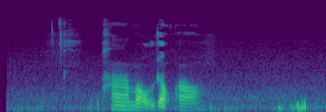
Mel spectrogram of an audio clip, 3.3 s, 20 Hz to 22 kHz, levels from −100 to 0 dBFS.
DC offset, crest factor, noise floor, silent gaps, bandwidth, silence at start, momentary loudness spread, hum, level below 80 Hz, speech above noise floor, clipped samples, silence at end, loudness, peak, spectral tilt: under 0.1%; 24 dB; -59 dBFS; none; 11 kHz; 1.05 s; 22 LU; none; -74 dBFS; 28 dB; under 0.1%; 0.2 s; -33 LUFS; -10 dBFS; -8.5 dB/octave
